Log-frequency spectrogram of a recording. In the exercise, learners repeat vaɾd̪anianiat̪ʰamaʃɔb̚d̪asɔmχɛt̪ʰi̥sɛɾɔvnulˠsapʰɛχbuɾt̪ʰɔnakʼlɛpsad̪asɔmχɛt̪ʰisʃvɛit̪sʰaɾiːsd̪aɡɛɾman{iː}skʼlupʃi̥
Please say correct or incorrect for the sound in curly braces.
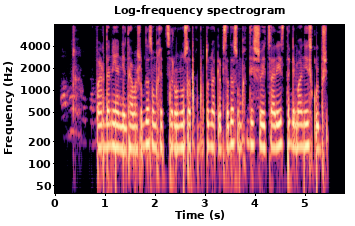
correct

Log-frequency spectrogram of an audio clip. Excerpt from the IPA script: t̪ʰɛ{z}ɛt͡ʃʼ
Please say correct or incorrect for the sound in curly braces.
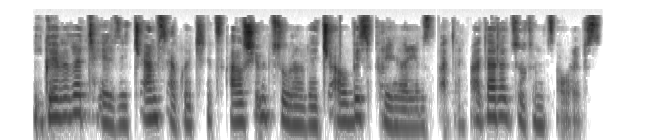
correct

